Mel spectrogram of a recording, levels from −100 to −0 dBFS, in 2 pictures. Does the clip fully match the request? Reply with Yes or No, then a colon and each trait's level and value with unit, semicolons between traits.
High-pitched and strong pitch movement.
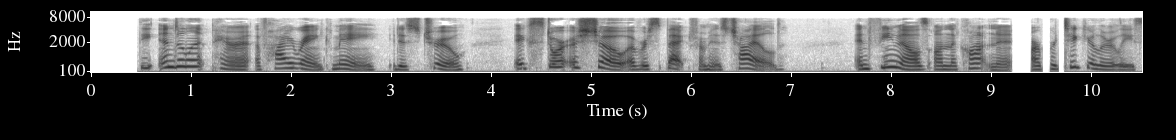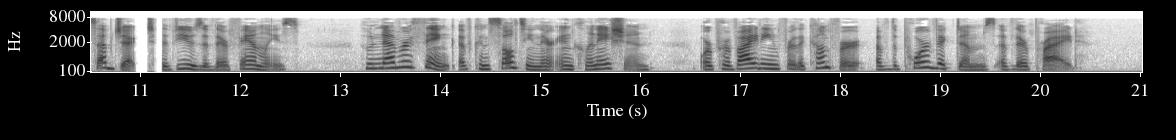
Yes: high, 215 Hz; wide, 5.7 semitones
